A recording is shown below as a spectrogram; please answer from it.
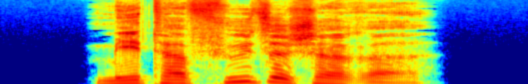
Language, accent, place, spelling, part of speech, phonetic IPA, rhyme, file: German, Germany, Berlin, metaphysischere, adjective, [metaˈfyːzɪʃəʁə], -yːzɪʃəʁə, De-metaphysischere.ogg
- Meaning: inflection of metaphysisch: 1. strong/mixed nominative/accusative feminine singular comparative degree 2. strong nominative/accusative plural comparative degree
